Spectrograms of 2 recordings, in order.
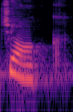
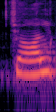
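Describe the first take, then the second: First: The L sound is silent. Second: The L sound is clearly pronounced. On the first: The speaker calls it right. "हम इसको पढ़ते हैं चौक" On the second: The speaker calls it wrong. "चौल्क नहीं पढ़ते हैं"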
